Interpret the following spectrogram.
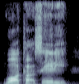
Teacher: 워터, city 이것이 모음과 모음 사이에 트 사운드가 울림도가 무성음 아닙니까? 그러면 양쪽의 모음이 유성음이니까 유성동화되어서 트도 유성음으로 바뀌는 것이죠. 그래서 자음 중에서 가장 울림도가 높은 설탄음 R 사운드 르 5도까지 올라가는 것이죠.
